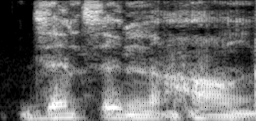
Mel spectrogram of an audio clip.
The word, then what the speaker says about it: Jensen Huang: Now, before we get going, that guy that she is talking about is the CEO of NVIDIA, Jensen Huang. I might be saying his name wrong.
